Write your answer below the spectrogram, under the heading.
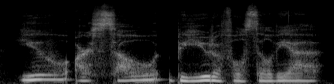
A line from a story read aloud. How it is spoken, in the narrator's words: Paula say in the softest voice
